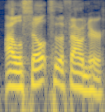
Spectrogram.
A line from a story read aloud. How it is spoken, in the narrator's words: said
